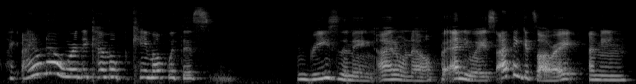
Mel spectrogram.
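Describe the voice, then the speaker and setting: A woman's voice: fairly high pitch, fairly bright tone. A woman from Canada with a Canadian accent, chatting casually in a vlog, rambling and filling gaps with "um" and "like.". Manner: rambling, full of "um" and "like", loses her thread. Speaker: vlogger.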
